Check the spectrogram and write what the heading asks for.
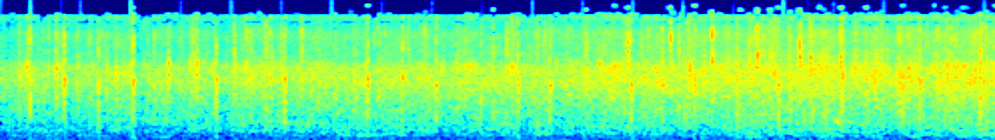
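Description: Audience applauding, a dense patter of many hands that grows steadily louder.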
